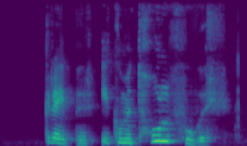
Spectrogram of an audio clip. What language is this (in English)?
Icelandic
